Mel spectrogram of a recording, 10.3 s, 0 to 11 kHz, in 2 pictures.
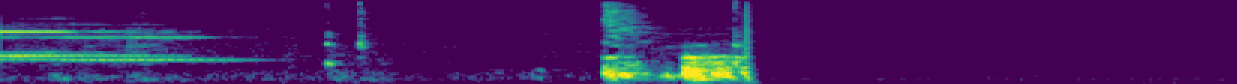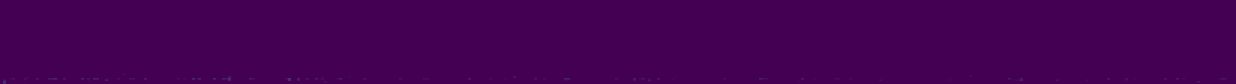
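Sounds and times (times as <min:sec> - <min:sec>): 
electric parliamentary voting bell ringing to start a vote: 0:00.0 - 0:01.1.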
